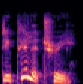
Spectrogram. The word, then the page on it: depilatory: British English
